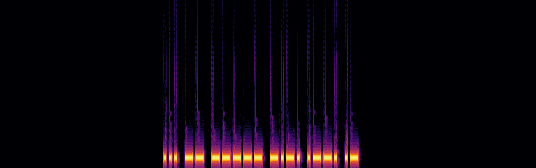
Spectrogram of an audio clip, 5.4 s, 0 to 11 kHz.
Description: Morse code, heard as a keyed tone, about 43 wpm, 700 Hz. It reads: SM0CPA
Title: DXCC-100 Call Signs - 6 Characters - Repeated 3x - 45wpm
